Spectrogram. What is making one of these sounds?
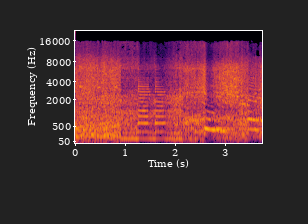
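A passenger train passes at speed.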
